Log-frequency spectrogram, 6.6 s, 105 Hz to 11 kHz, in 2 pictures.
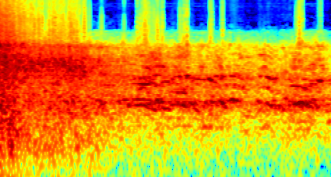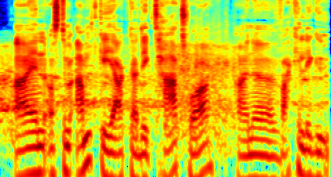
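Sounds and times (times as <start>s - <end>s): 
gunshots at a street demonstration: 0.0s - 2.1s
people shouting at a street protest: 0.0s - 5.5s
loud dense crowd noise from a street protest: 0.0s - 6.6s
speech: 3.5s - 6.6s.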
